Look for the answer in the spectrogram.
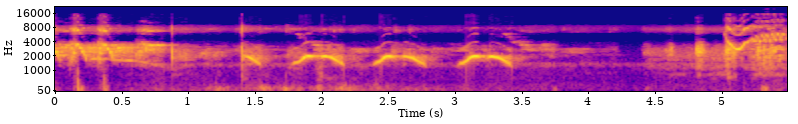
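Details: Song of a black-winged myna used as a loud lure bird: after jumbled whistles, four evenly spaced arched whistled notes follow one another, then a short silence and a burst of high sharp notes.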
